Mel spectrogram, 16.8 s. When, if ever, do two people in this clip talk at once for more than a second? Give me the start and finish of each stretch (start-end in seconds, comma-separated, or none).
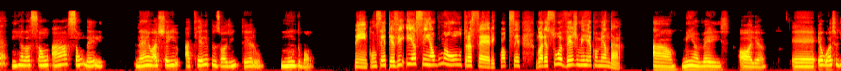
none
